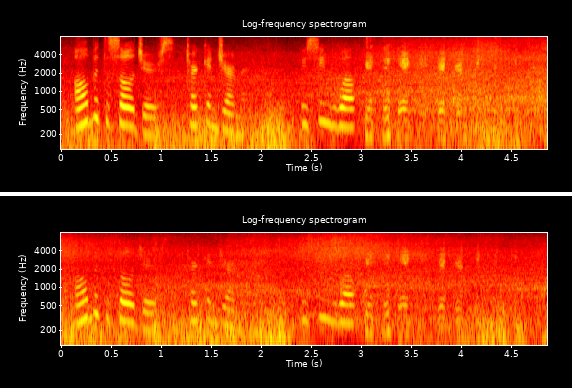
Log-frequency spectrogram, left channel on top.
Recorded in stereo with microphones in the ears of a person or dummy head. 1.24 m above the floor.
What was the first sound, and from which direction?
A woman speaking, 55° left (ahead or behind).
